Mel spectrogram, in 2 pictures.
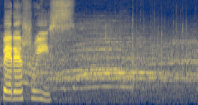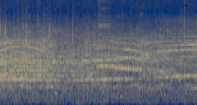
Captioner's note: audience cheering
